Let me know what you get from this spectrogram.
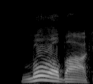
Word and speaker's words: Moorabbin: Moorabbin. You gotta say it like Moorabbin. – Moorabbin. – You gotta enunciate the three syllables.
